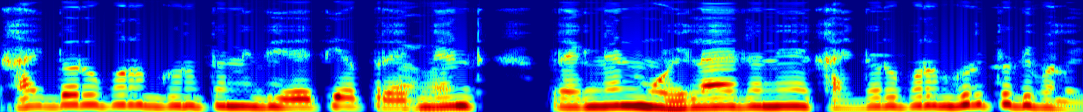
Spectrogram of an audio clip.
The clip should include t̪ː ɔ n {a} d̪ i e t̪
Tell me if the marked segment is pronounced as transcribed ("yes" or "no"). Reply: no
